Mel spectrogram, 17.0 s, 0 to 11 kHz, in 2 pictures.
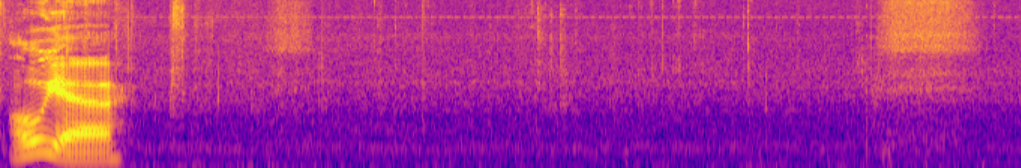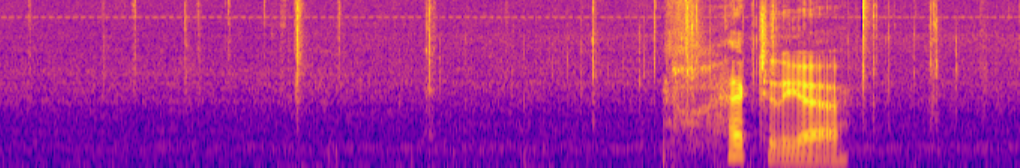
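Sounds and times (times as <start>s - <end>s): small laptop parts clicking: 4.4s - 6.4s, 8.7s - 14.3s, 15.6s - 17.0s.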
